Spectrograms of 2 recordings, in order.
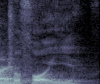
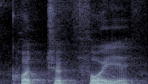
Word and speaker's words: Quadrifoglio: When you read it, it says foglio. Yeah, but it's foyer as That's how you pronounce it.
